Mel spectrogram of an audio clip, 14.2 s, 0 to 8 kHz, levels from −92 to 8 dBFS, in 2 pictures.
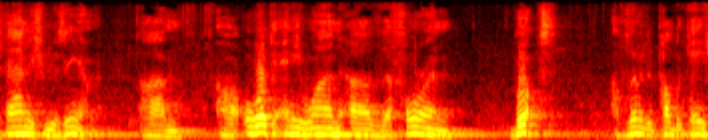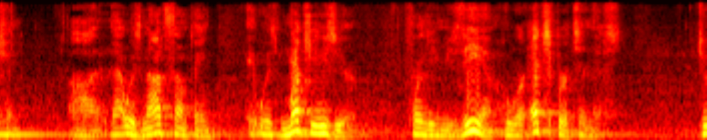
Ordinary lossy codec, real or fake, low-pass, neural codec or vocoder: AAC, 48 kbps; fake; 7.2 kHz; autoencoder, 48 kHz, 128 numbers a frame, DAC-VAE, trained on Japanese speech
